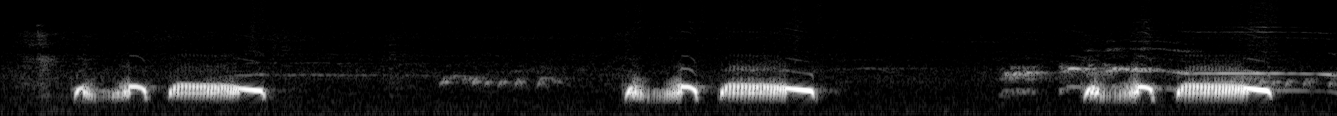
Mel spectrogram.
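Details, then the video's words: Spotted dove, male and female, calls used to stimulate captive doves to call: three cooing phrases, each two short rising notes then a long buzzy trembling coo, spaced about two seconds apart, with faint softer notes between. "tiếng chim cu gáy kích bổi hiệu quả hàng ngày"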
